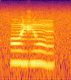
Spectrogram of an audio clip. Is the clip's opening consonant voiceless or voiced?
voiced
